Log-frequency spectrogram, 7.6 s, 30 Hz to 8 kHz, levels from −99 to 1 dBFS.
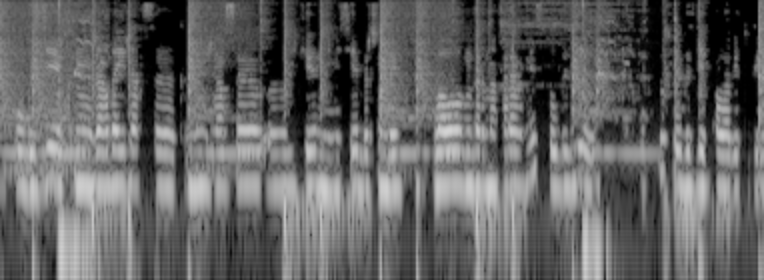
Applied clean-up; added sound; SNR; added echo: classical method spectral subtraction.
